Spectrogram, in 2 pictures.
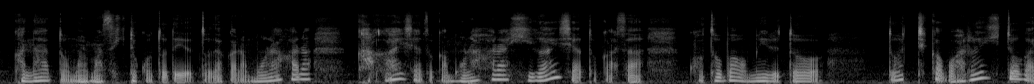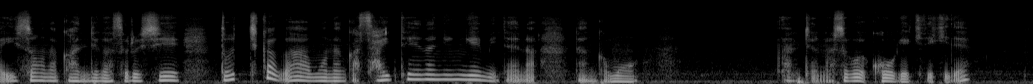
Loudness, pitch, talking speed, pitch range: -31 LUFS, 170 Hz, 285 characters per minute, 155-210 Hz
